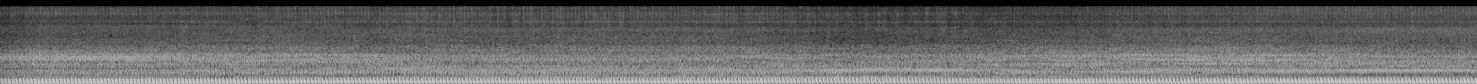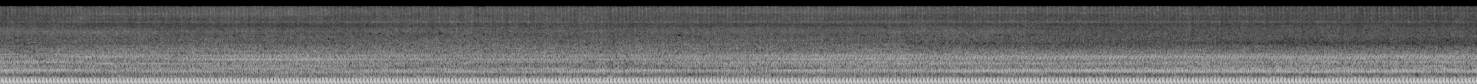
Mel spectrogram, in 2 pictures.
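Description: Craftsman LT3000 lawn tractor engine running steadily, with a slight change in its tone about twelve seconds in.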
